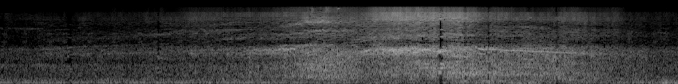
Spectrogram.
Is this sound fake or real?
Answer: real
